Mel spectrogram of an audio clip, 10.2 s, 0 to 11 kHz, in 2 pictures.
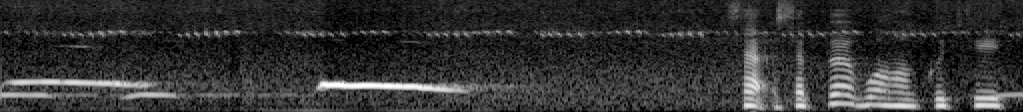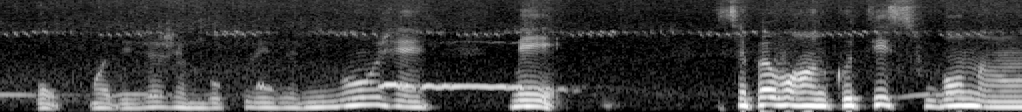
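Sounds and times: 
owl hooting at night: 0.0s - 2.6s, 4.8s - 8.2s
faint high insect-like chirping: 0.0s - 10.2s
speech: 3.7s - 8.2s, 8.8s - 10.2s.

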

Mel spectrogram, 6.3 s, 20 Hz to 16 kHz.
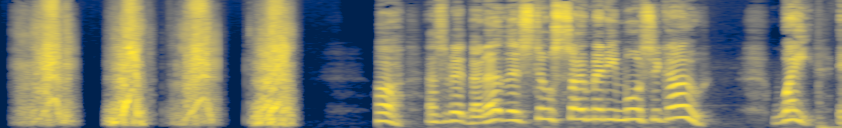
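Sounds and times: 
zipper being unzipped: 0.1s - 2.2s
speech: 2.8s - 6.3s.

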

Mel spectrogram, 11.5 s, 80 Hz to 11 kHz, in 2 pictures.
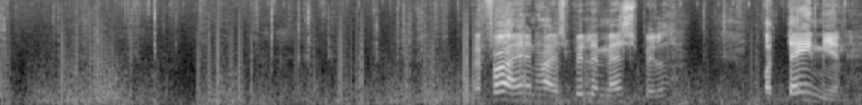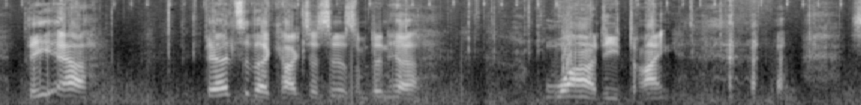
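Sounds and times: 
wind buffeting the microphone: 0.0s - 11.4s
speech: 3.2s - 6.5s, 7.1s - 8.7s, 9.4s - 11.1s
laughter: 10.4s - 11.2s.

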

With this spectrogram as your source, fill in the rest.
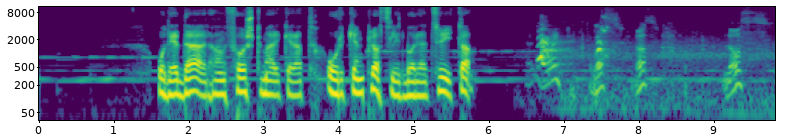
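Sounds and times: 
speech: 1.6s - 5.8s, 7.4s - 8.3s, 9.2s - 9.7s
protection dogs barking during protection dog training: 6.6s - 8.4s.

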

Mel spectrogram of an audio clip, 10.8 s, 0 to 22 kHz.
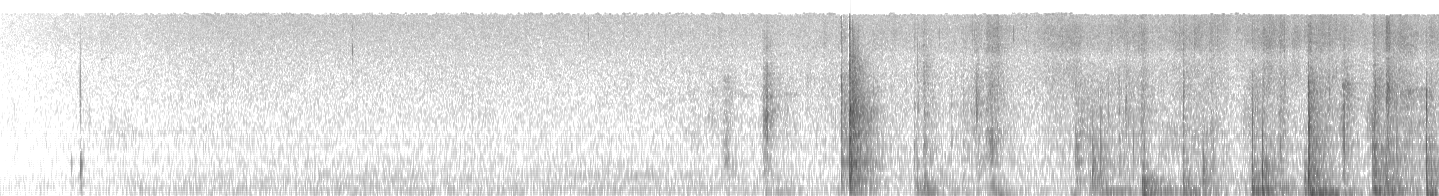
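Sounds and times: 
soft hiss: 0.0s - 10.7s
footsteps on an old creaking wooden attic floor in Ekenäs Castle: 6.3s - 10.7s.

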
